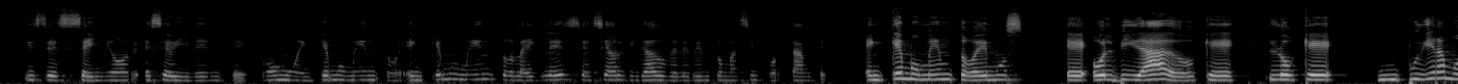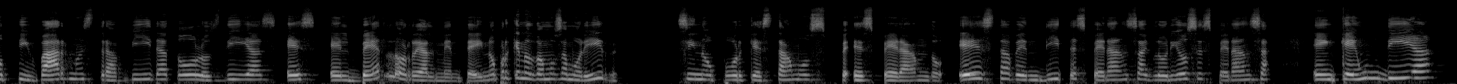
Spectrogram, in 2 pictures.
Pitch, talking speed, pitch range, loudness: 215 Hz, 125 wpm, 195-235 Hz, -33 LUFS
